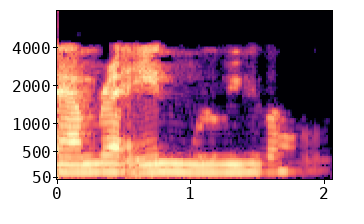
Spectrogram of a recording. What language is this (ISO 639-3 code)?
ben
